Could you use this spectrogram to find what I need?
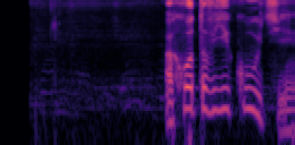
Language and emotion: Russian, positive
